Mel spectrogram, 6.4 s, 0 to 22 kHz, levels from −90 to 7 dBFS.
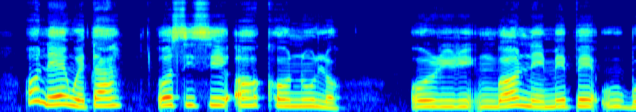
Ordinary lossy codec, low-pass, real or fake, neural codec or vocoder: none; none; real; none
